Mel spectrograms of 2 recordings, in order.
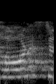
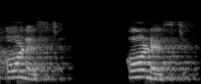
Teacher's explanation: in words like honest and hour, the letter H is silent. So, the words begin with the vowel O.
